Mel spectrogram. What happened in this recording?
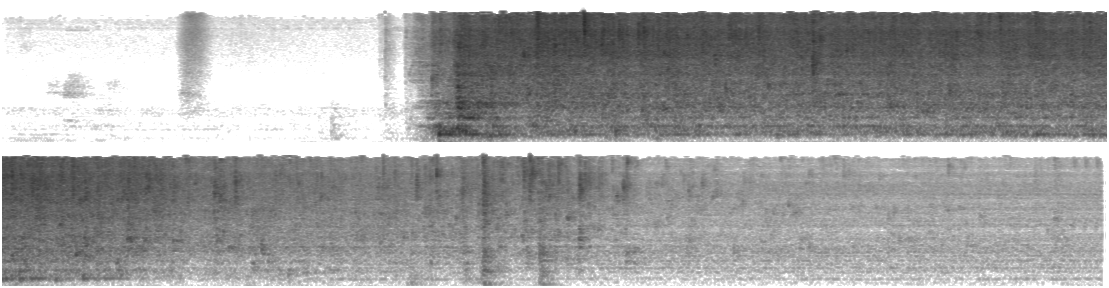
Flush the toilet in the bathroom.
